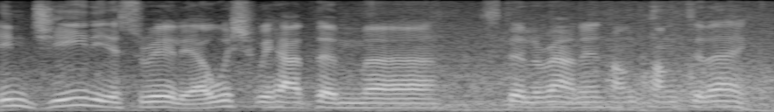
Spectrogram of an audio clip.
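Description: A man talks at a fairly quick pace with a medium pitch and ordinary pitch variation. His tone is slightly mellow, and there is faint background noise.

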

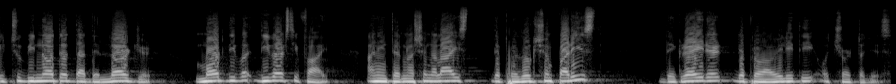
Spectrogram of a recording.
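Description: A man's somewhat breathy, dark, mellow voice with a Spanish accent, fairly high in pitch, at a fairly quick pace with ordinary pitch variation against a quiet background. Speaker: political analyst. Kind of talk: lecture. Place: hall. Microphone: podium.

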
